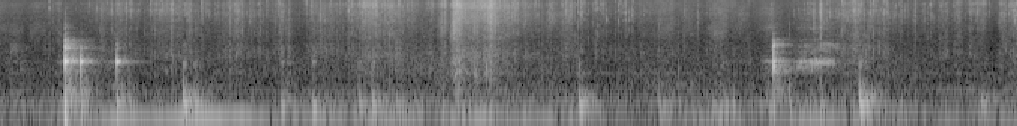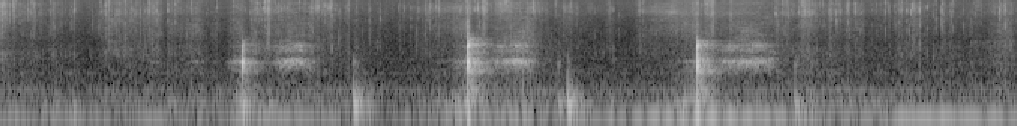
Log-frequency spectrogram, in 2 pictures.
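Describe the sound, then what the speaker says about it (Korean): A knife thinly slices Beni Madonna citrus, peel and all, for marmalade, making close, crisp board taps that come in small irregular clusters with long quiet stretches between. "얇게 썰어 볼게요."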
